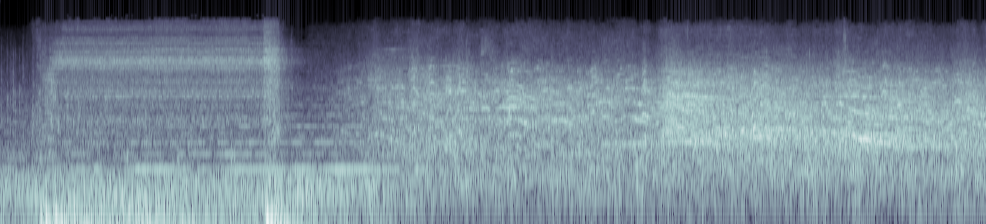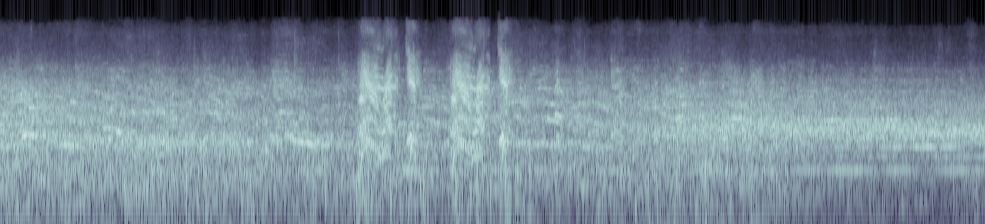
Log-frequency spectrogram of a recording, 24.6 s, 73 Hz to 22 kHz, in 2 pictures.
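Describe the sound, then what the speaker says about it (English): A gathered crowd murmurs and chatters in a Halo 2 cutscene, a dense, steady wash of many voices with brief mechanical clanks and bursts rising out of it. "Drawn quite a crowd."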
